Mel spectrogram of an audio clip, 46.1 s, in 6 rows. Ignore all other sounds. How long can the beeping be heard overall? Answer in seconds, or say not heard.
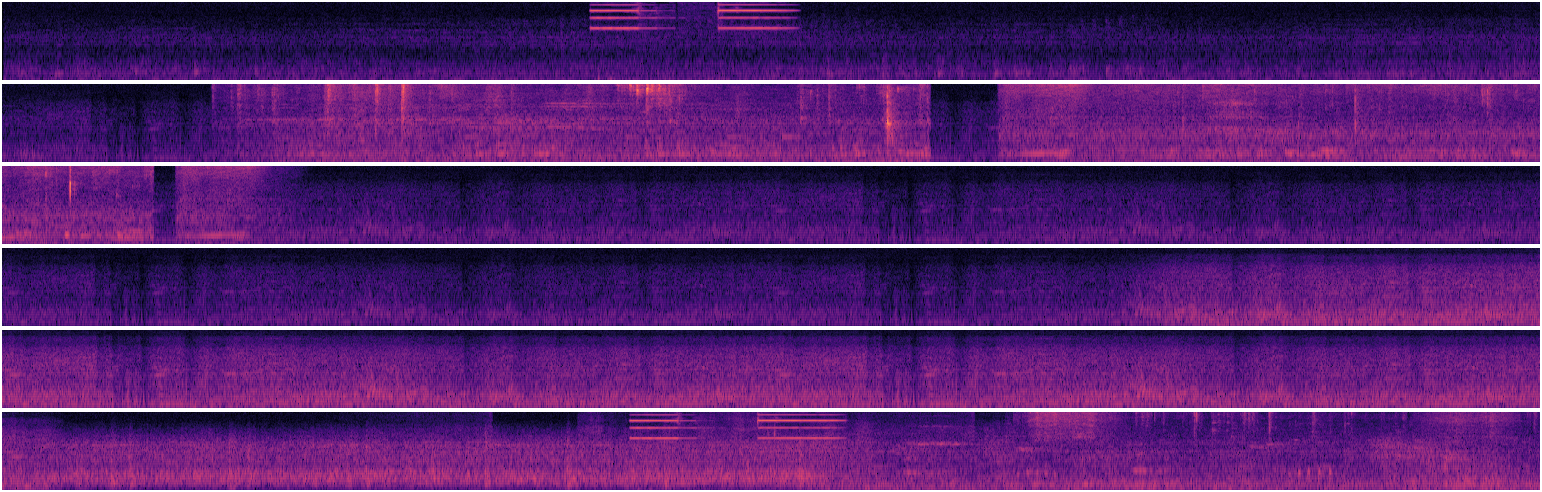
2 s.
